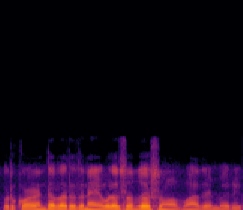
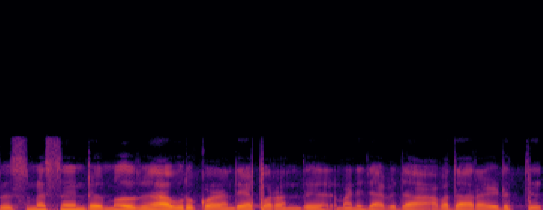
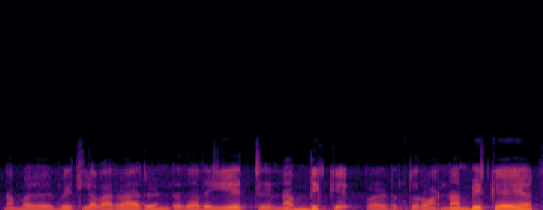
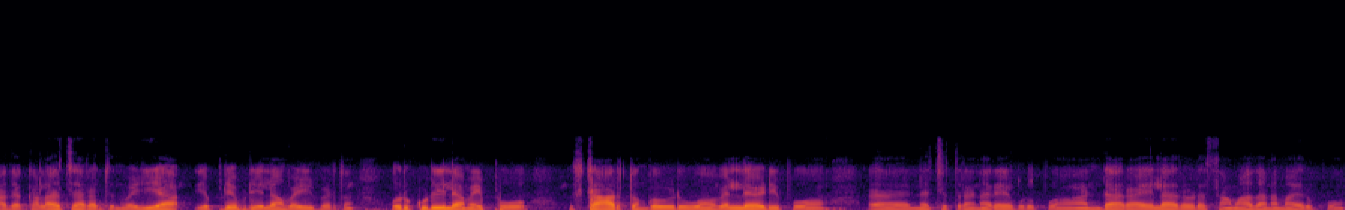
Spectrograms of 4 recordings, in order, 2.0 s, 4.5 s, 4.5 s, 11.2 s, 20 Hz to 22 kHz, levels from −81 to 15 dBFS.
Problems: constant background noise, low volume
